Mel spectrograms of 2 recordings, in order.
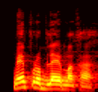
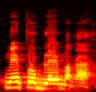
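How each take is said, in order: First: "May" pushed hardest at the start, "problema ka" falling; stress on may. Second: "problema" pushed hardest, "ka" falling away; stress on problema. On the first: Pastor repeating, now stressing "May" to the crowd. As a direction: hit "May" first, then fall. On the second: Pastor stressing "problema" to the congregation. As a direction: lean on "problema", let "ka" drop. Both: Shown as a demonstration.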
